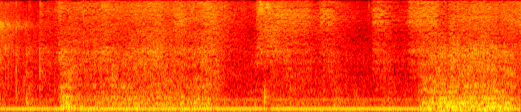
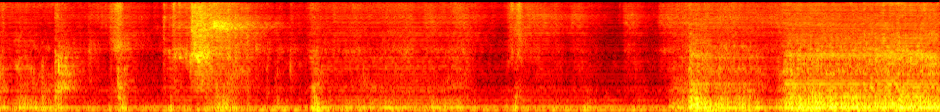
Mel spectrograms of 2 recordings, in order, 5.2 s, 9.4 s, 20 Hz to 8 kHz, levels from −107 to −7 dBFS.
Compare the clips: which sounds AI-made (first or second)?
second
